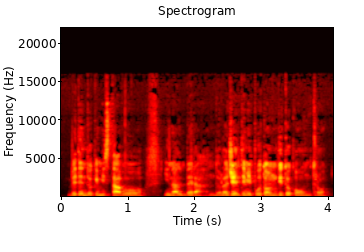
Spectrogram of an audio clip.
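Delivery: ordinary delivery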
